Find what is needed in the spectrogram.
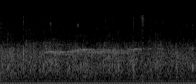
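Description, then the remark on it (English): A crowd applauds its children and leaders, a dense wash of many hands clapping at once with no clear individual beats, sustained at an even level for the full two seconds with no voices. “round of applause to our children and all of our leaders.”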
